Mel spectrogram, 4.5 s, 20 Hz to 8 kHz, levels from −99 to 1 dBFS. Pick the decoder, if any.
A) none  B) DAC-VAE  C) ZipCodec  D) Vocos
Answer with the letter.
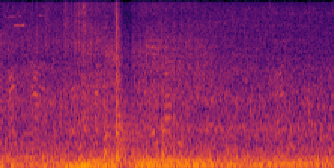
A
